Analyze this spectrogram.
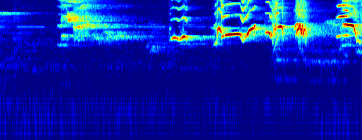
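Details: Oriental magpie-robin in open night song meant to coax other magpie-robins into replying: a soft high rasp, a pause, then a loud string of rapid warbled and twisting whistles.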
